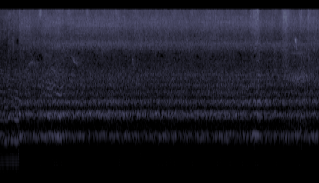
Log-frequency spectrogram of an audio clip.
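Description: Many bees buzzing together in a steady, even hum.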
